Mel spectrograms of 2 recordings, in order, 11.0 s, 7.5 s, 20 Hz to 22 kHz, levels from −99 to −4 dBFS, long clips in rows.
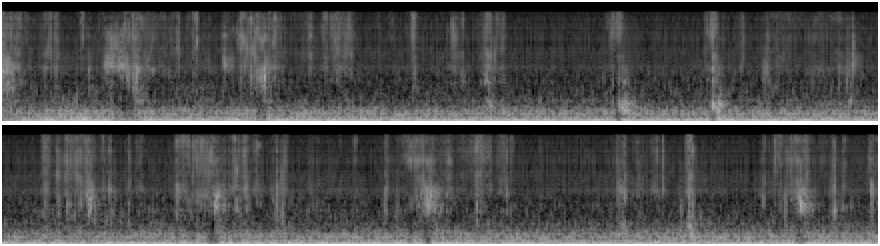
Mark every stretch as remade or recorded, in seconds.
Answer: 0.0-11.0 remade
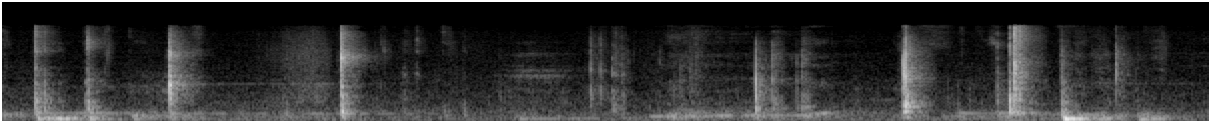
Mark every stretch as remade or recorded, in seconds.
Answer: 0.0-7.5 recorded

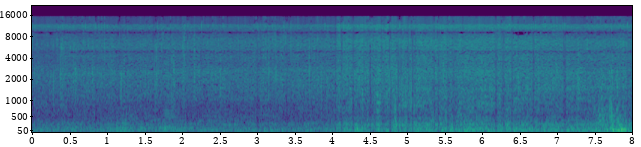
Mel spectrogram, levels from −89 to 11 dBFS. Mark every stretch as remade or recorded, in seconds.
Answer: 0.0-1.8 remade; 1.8-5.7 recorded; 5.7-7.1 remade; 7.1-8.0 recorded

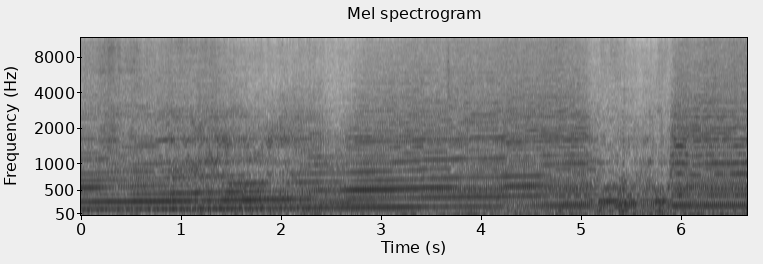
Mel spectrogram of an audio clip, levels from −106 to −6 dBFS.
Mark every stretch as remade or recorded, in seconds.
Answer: 0.0-0.9 recorded; 0.9-2.2 remade; 2.2-5.4 recorded; 5.4-5.9 remade; 5.9-6.7 recorded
